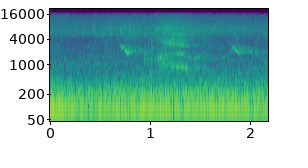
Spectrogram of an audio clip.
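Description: A vehicle's engine idling, a steady low rumble heard from inside the cab. A short, high chirp falling in pitch repeats about once a second over it.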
